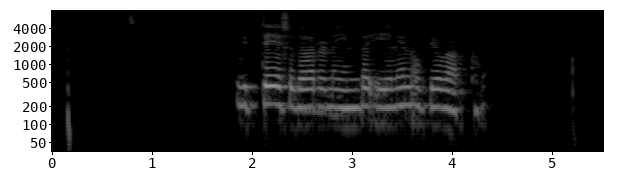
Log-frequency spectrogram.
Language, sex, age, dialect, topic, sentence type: Kannada, female, 51-55, Dharwad Kannada, banking, statement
